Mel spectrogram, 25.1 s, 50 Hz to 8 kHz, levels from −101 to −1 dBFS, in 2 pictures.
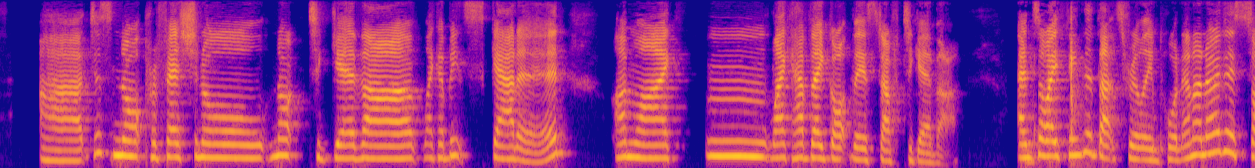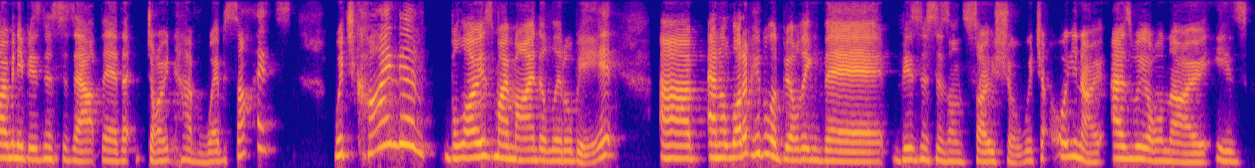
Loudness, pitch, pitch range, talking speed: -19 LUFS, 230 Hz, 190-260 Hz, 165 wpm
